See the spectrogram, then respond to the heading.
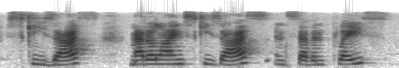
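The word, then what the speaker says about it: Schizas: skizas in seventh place I will not get that name wrong because you guys told me how to say it skizas mateline skizas in seventh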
